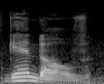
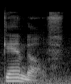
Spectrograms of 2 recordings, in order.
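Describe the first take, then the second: First: The final sound is a V. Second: The final sound is an F. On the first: The speaker calls it right. "it is used to represent the sound of V" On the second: The speaker calls it wrong. "not Gandalf"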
